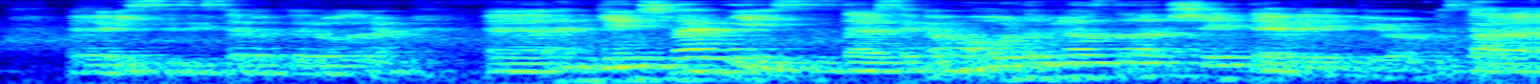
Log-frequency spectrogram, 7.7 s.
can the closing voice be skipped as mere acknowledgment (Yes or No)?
Yes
